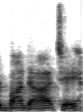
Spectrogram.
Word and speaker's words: Banda Aceh: Like, and she was at, went in right after Banda Aceh happened.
